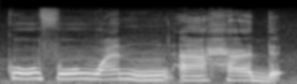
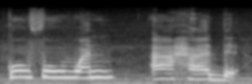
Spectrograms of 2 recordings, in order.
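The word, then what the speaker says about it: كُفُوًا أَحَدٌ: Yang terakhir, sahabat Al-Quran yang dirahmati Allah, adalah tanwin bertemu hamzah. Bacanya adalah izhar, jelas. Kita ingat lagi, tanwin itu adalah ada nun sukunnya, bunyi nun sukunnya. Nun memiliki sifat tawasud, tidak serta-merta berhenti kufuwan ahad. Kufuwan ahad, kurang tepat.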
